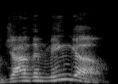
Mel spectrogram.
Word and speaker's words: Jonathan Mingo: It rhymes with bingo. Oh, Jonathan Mingo.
